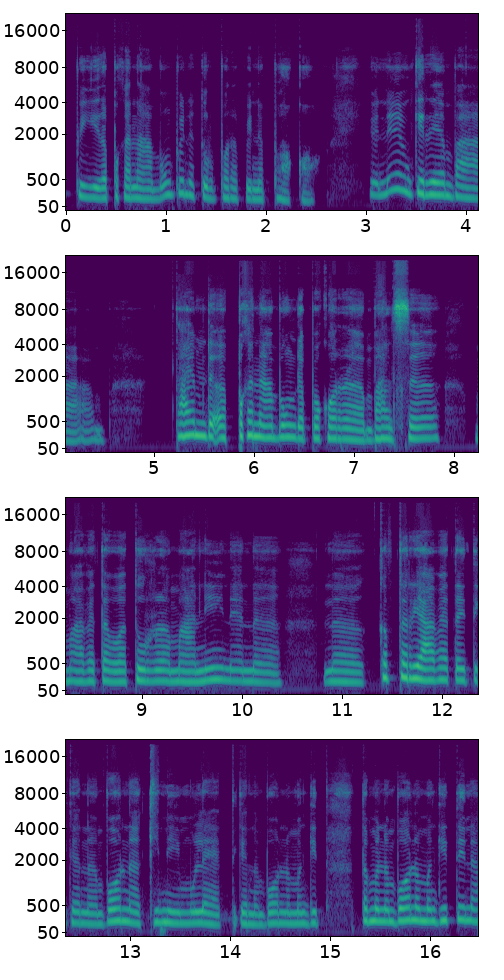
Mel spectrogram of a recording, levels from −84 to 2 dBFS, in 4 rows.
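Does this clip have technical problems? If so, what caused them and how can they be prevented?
Yes, there are two kinds of network fault here.

First, a short concealed packet loss at about 1.07 to 1.11 s. Roughly 20 ms of audio never arrived in time, so the receiver extended the preceding sound to cover the hole and then faded back into the real signal. You hear it as a quick smear or wobble. A steadier connection, or a slightly deeper jitter buffer that waits longer for late packets, would prevent it.

Second, there are six lost packets rebuilt from error correction, each a single 20 ms frame, at 3.53, 6.77, 8.31, 10.85, 12.25 and 14.19 s. The 10.85 s one falls right after "ra mani nena", the 12.25 s one right after "kap tar iavet tai", and the 14.19 s one right after "tikana bona kini mule". In each case the next packet carried a low-bitrate backup copy, so there's no gap, just a brief rougher, noisier patch. 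Reducing packet loss on the link (wired rather than congested Wi-Fi, less competing traffic) would prevent it.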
